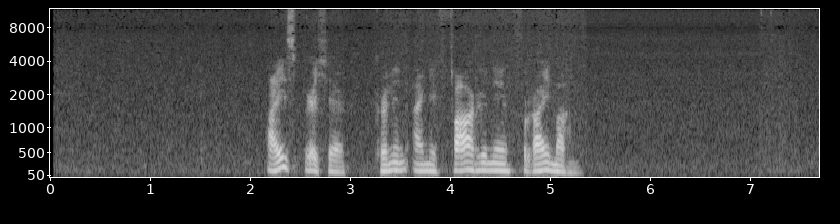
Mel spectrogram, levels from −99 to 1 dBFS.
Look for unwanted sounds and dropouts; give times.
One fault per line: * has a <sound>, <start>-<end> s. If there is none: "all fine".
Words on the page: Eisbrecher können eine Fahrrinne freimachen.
all fine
